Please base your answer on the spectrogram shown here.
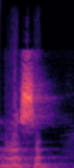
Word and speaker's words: listen: इसके अंदर ध्यान रखेंगे यहां पर T साइलेंट है, T नहीं पढ़ा जाएगा।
